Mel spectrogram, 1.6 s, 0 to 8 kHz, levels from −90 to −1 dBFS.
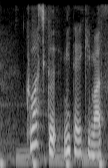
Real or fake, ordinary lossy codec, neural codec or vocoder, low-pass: real; none; none; 7.2 kHz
